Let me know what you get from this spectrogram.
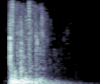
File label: industrial cannister small plastic liquid down concrete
